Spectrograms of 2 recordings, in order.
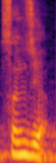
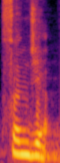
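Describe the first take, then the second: No difference in how they are said.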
